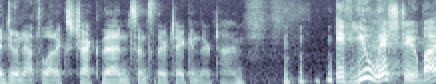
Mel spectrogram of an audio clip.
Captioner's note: chuckles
